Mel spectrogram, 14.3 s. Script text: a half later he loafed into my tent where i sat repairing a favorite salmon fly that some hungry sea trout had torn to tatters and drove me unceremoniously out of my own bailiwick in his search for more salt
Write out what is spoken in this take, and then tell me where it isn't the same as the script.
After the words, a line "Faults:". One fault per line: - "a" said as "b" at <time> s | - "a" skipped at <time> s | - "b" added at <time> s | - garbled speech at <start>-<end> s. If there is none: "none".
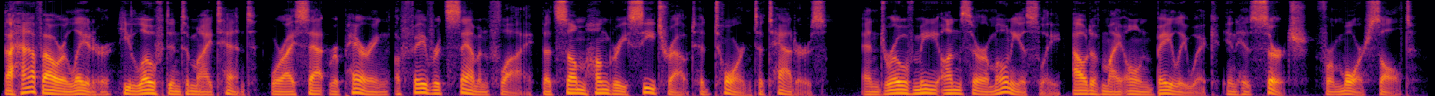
a half hour later he loafed into my tent where i sat repairing a favorite salmon fly that some hungry sea trout had torn to tatters and drove me unceremoniously out of my own bailiwick in his search for more salt
Faults:
- "hour" added at 0.4 s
